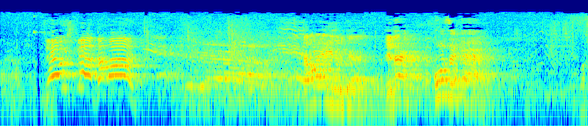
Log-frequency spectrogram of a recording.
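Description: A young man shouts with energy through a microphone and loudspeakers in a large echoing hall.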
